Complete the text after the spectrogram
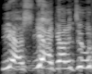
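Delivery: ordinary talk, nothing marked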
